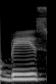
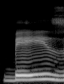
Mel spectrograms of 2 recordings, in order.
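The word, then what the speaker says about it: base: बेस नहीं पढ़ते हैं यहां पर इसको बेस पढ़ेंगे यहां पर यह एक्सेप्शन है इसको बेज नहीं पढ़ते बेस पढ़ते हैं बे और स यानी एस का उच्चारण स रहता है ये एक्सेप्शन है मतलब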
